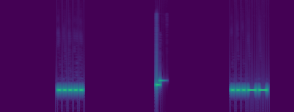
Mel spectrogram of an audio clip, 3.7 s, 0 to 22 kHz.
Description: Morse code, heard as a keyed tone, about 36 wpm, 700 Hz. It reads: 5 3
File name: Single-Letter-Number-35wpm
